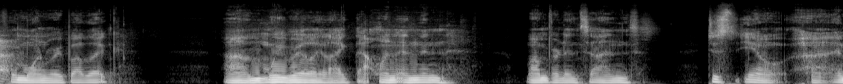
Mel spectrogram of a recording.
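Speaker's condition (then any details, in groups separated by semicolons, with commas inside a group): ALS; affects hand function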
